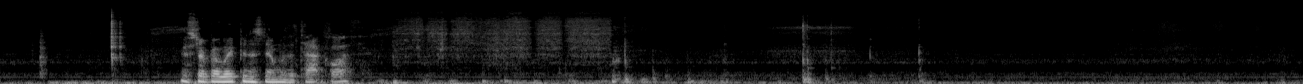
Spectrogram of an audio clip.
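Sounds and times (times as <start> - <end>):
cloth rubbing over wooden board: 3.9 - 6.2.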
